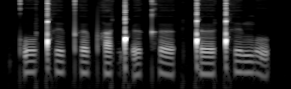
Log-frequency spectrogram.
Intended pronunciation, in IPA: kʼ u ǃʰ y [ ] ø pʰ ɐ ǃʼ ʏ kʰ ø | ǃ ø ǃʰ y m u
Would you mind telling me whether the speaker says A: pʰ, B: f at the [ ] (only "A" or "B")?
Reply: A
